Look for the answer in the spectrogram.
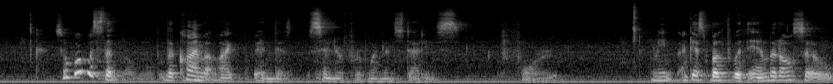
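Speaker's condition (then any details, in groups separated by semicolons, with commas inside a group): No condition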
